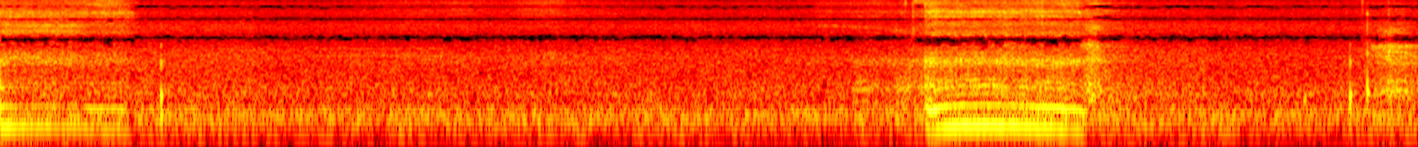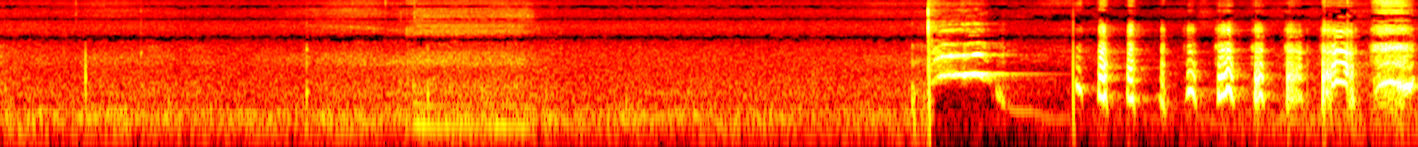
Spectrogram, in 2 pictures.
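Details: Sleeping animal snoring: soft, low snores every few seconds, then sudden loud, rapid, sharp sounds as it wakes startled; snoring.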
